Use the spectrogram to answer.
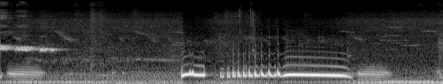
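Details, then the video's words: Barbary dove heard after a noisy start: a sharp clipped note, a rapid rolling burr, then a long, steady, drawn-out coo held for about half a second. "Suara santai yang bisa mengobati burung puter yang lagi stres"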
